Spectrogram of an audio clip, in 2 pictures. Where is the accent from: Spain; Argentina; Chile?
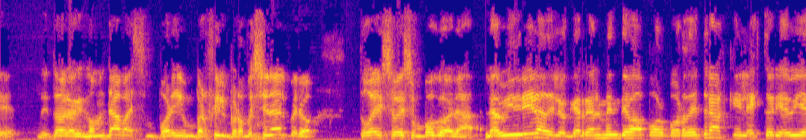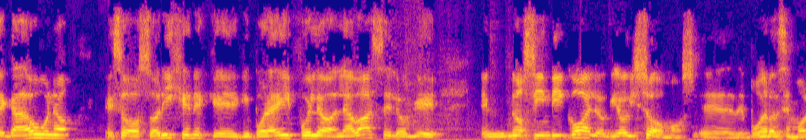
Argentina; Tucumán; also born or lived in Buenos Aires; somos un poco de Tucumán, pero también un poco de Costa Atlántica. Mi papá, bueno, tucumano, se casa con una marplatense, y luego allá iniciamos toda esta formación de la familia allá en Tucumán.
